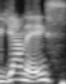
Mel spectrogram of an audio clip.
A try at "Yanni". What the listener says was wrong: pronounce the S. S off at the end is Yanni, not Yanis.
